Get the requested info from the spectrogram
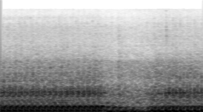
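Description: Harley-Davidson Road King Classic's V-twin engine running at cruising speed, a steady low pulsing note that shifts briefly about halfway through.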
